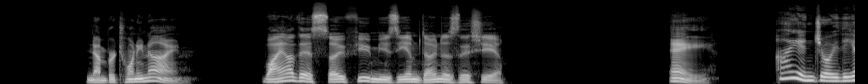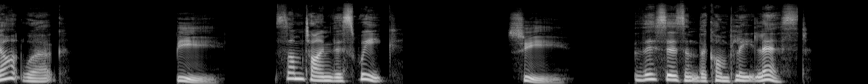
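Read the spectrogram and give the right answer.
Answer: C: This isn't the complete list.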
